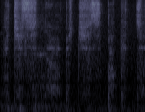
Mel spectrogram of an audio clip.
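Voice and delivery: very soft creature whisper; barely voiced, hissing whisper; Gollum. Shown as a demonstration. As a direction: whisper it like a creeping cave creature. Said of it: "Gollum is a little lower".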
